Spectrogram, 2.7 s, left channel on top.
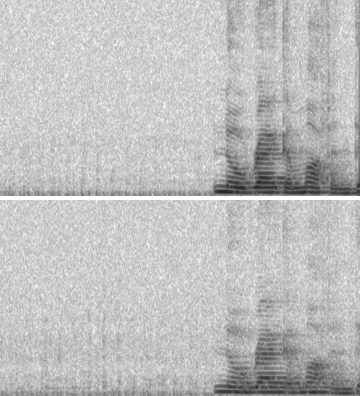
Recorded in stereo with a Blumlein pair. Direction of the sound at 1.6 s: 25° left.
